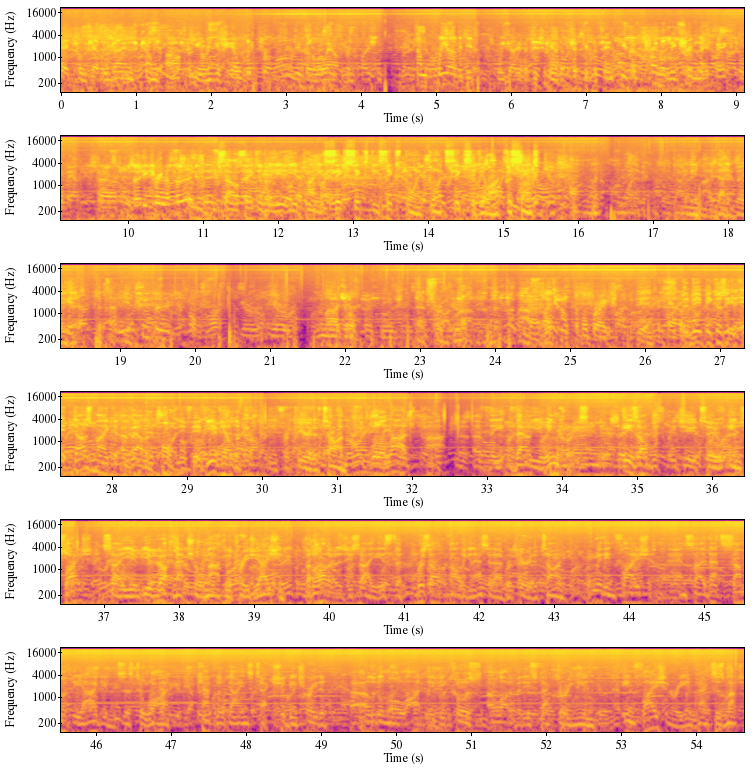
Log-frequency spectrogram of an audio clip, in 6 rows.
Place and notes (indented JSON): {
  "title": "Sydney Olympic Park NSW, Australien - ArmoryRadio",
  "date": "2015-10-26 11:00:00",
  "description": "Receiving a mix of radio stations in an old unused electricity cable and light switch by using an induction coil. Newington Armory outside the small building near building 20, a former storage for gun powder and other explosive stuff from the army.",
  "latitude": "-33.83",
  "longitude": "151.06",
  "altitude": "1",
  "timezone": "Australia/Sydney"
}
